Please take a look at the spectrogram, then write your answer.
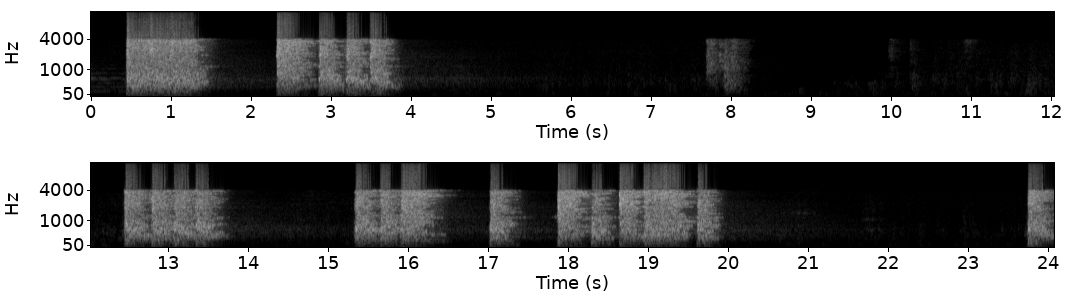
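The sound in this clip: Rifle gunfire recorded in a school hallway during the Uvalde, Texas shooting: several loud, harsh bursts of rapid shots separated by stretches of near silence, with one fainter burst among them.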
